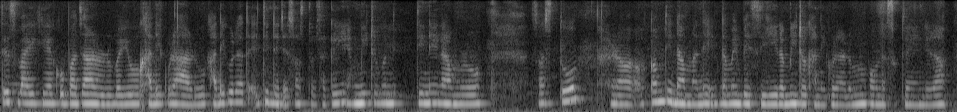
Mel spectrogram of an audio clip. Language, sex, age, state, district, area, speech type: Nepali, female, 30-45, West Bengal, Darjeeling, rural, spontaneous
